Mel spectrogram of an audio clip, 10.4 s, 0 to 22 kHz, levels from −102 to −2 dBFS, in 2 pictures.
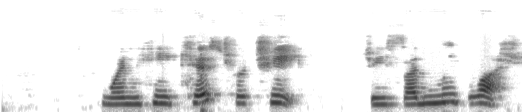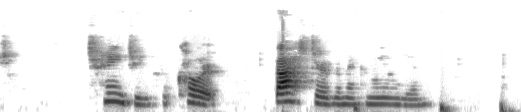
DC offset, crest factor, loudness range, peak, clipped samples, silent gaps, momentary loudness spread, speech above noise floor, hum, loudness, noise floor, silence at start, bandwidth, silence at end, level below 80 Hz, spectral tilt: under 0.1%; 28 dB; 11 LU; 0 dBFS; under 0.1%; 3.28-3.50 s, 3.58-3.62 s, 5.50-5.55 s, 5.71-5.77 s, 5.83-6.01 s, 10.04-10.20 s; 21 LU; over 64 dB; none; -24 LUFS; under -90 dBFS; 1.05 s; 7 kHz; 0.15 s; -60 dBFS; -5.5 dB/octave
